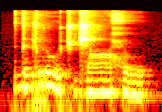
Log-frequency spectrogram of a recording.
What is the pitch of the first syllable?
high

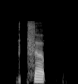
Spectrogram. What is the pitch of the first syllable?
low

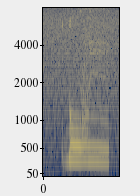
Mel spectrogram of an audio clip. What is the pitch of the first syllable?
high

